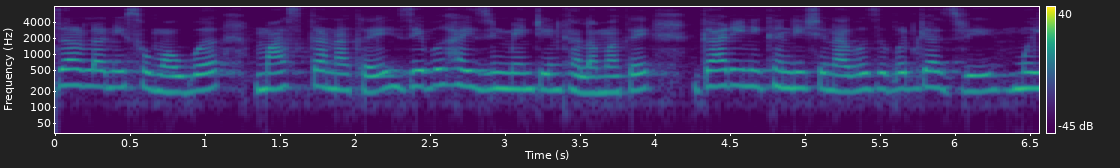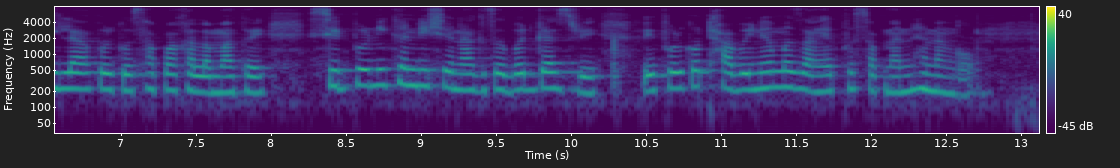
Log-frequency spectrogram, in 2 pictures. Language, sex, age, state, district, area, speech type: Bodo, female, 18-30, Assam, Kokrajhar, urban, spontaneous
